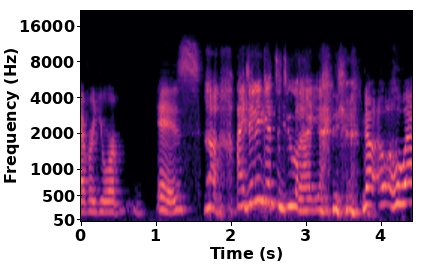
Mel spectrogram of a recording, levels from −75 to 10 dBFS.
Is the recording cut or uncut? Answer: cut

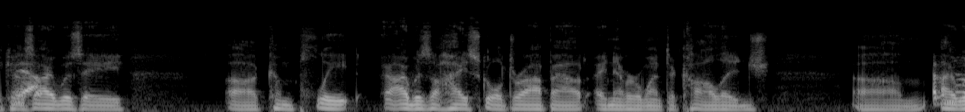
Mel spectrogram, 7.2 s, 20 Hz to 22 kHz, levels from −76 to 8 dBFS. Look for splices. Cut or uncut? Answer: uncut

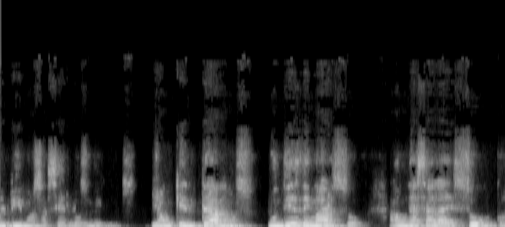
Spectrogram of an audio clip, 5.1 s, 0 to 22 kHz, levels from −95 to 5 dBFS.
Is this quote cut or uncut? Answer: cut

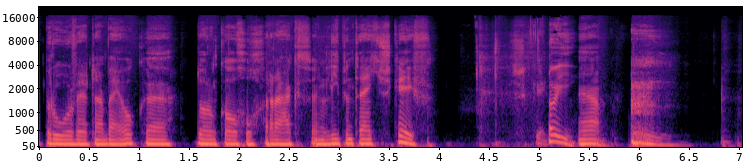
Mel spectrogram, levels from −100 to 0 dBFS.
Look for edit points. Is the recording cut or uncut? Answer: uncut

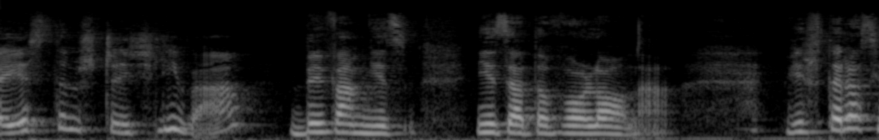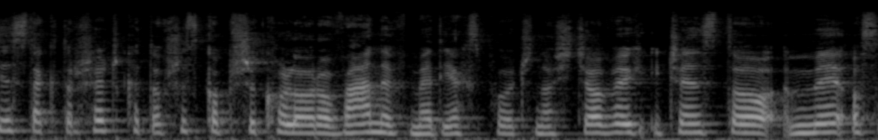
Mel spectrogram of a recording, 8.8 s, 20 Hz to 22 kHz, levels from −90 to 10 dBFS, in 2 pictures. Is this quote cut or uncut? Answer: uncut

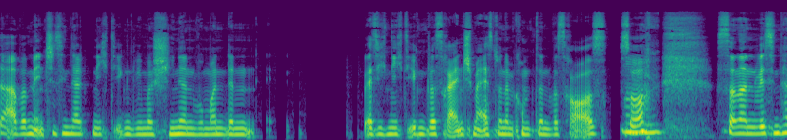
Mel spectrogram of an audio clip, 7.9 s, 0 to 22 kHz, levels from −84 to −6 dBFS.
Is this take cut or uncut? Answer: cut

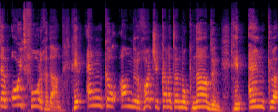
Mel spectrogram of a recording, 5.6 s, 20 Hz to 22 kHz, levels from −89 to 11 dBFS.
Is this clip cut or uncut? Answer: uncut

